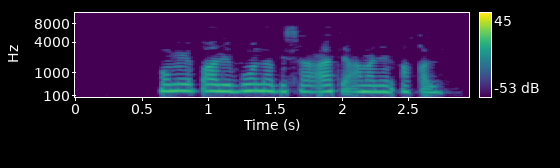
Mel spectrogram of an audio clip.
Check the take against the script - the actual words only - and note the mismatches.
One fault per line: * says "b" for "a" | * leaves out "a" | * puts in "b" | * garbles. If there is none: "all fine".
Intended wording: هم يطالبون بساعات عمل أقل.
all fine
